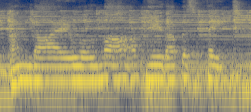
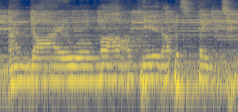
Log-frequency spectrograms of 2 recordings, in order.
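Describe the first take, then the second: The two takes are said the same way.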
